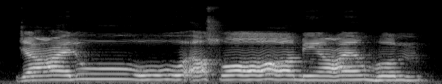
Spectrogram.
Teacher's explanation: جَعَلُوا أَصَابِعَهُمْ، لام کے بعد واو ہے، اس واو کو ایک الف کی مقدار کھینچیں گے، واو حروف مدہ ہے اور اس پر مد ہے، اس مد کو تین الف کی مقدار کھینچ کر پڑھیں گے۔ صاد کو موٹا بھی پڑھیں گے، ایک الف کی مقدار کھینچ کر بھی پڑھیں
